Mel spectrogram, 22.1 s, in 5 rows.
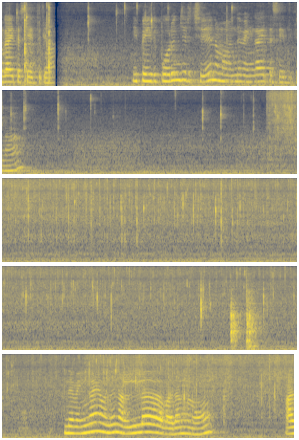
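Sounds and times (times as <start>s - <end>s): spices crackling in hot oil: 1.2s - 22.0s
onions sizzling in oil: 8.4s - 22.0s.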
